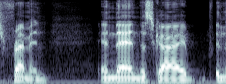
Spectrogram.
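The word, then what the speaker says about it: Fremen: yeah I remember that he's like no it's pronounced Freeman I'm and then when the movie came out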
